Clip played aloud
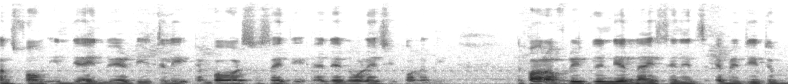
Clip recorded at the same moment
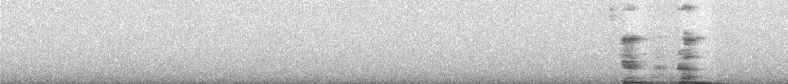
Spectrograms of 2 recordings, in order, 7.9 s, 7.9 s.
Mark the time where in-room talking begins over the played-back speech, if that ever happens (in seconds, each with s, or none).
6.2 s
